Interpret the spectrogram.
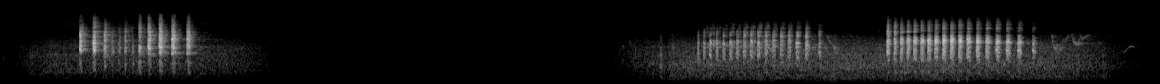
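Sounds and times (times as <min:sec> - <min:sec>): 
Striated Heron calls: 0:00.8 - 0:02.2, 0:06.4 - 0:11.4.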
